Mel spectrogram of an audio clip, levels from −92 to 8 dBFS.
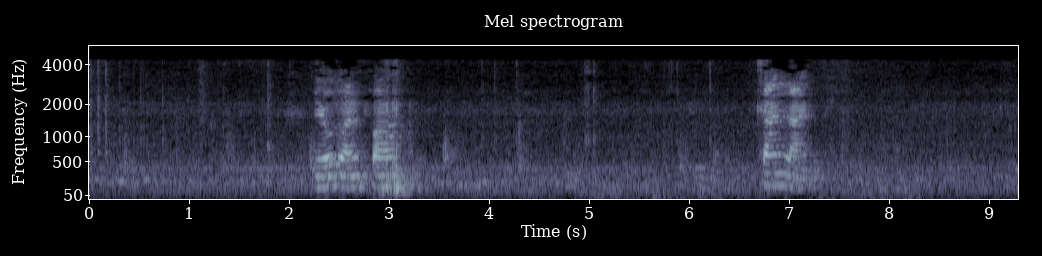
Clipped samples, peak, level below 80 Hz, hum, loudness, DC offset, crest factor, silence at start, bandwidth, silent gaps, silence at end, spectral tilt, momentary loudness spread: under 0.1%; -16 dBFS; -66 dBFS; none; -33 LUFS; under 0.1%; 22 dB; 0 s; 4.5 kHz; none; 0 s; -4 dB/octave; 21 LU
